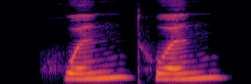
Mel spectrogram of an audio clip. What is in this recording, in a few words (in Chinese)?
"huntun", Chinese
